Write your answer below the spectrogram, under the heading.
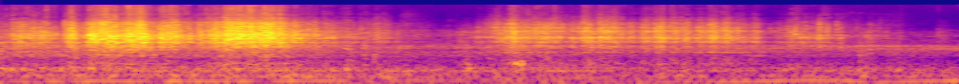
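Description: Water being swirled and shaken inside a lidded plastic tumbler, the drink sloshing against the walls. It comes in two spells: a stronger one in the first two seconds and a weaker one about four seconds in.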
